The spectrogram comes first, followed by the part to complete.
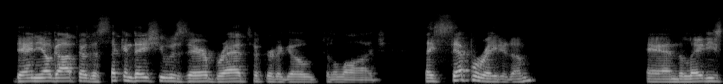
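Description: Against a quiet background, a man with a South Texas accent talks at a moderate pace and medium pitch, with ordinary pitch variation. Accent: South Texas American. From South Texas, San Antonio. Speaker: Navy veteran and coffee entrepreneur. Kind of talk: casual interview chat.

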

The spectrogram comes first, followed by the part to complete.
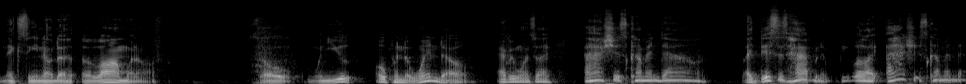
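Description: With long, frequent pauses and very wide pitch swings, a man with vocal fry and a fairly low pitch talks at a fairly quick pace. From Caribbean, Montserrat. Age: 30s. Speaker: professional basketball player. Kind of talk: casual chat. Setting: studio.

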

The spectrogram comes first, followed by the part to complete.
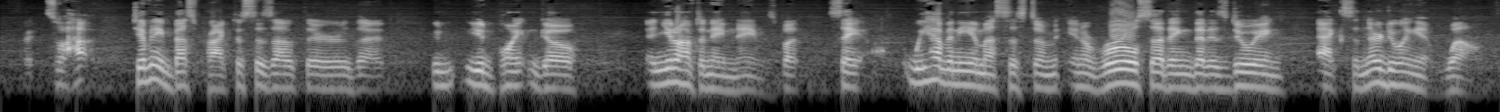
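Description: Fairly quick and fairly high in pitch, this man's delivery is an unremarkable speaking voice with ordinary pitch variation. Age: 40s. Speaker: podcast host. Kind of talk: interview at a conference. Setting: expo event.

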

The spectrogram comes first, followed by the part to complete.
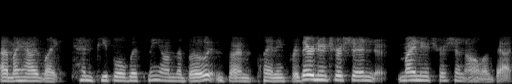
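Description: A woman's plain, everyday voice, fairly low-pitched, with ordinary pitch variation and an American accent. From Texas. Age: 40s. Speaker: marathon swimmer. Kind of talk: casual chat.

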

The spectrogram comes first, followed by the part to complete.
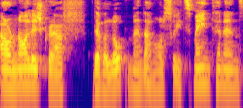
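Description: Moderate pace and fairly even intonation in an Iranian accent, on a very clean recording with a silent background. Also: woman. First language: Persian. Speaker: data scientist. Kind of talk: interview.

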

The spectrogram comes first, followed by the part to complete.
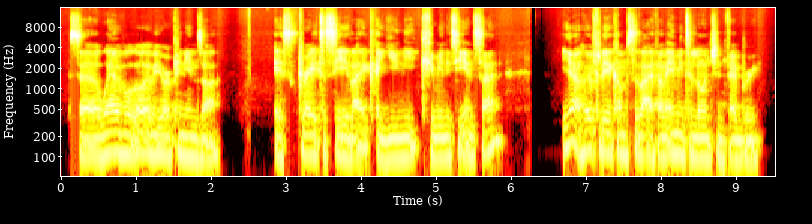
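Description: A man with an unremarkable speaking voice, fairly low in pitch with ordinary pitch variation, at a fairly quick pace and very even loudness. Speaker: poet and brand strategist. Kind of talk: casual podcast interview.

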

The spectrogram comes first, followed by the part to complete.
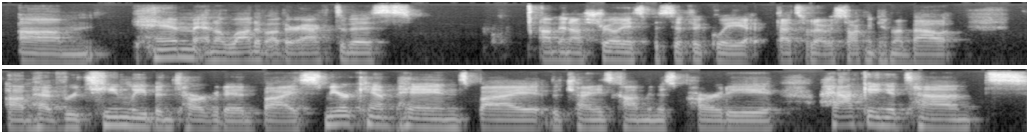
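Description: A man's fairly low, bright and sharp voice with fairly even intonation, very even loudness and a moderate pace. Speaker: student and pro-democracy activist. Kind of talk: remote interview.

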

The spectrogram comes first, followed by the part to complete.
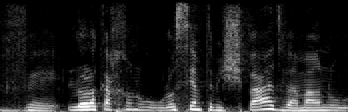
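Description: Fairly even intonation carries the woman's dark, mellow tone. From grew up in many countries; Israeli-Australian. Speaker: company founder. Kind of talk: interview. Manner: halting, many fillers.

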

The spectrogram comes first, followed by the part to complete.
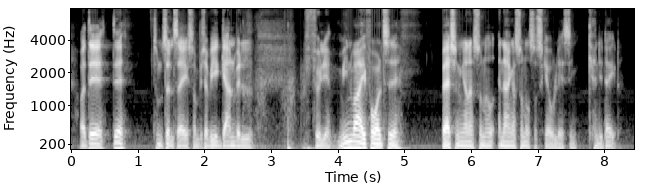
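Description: Long, frequent pauses break up speech at a moderate pace. The recording is very clean, with a silent background. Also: man. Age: 20s. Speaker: personal trainer. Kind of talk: casual interview.

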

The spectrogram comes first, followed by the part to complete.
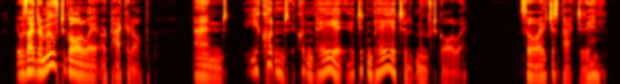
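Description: Very wide pitch swings and a fairly quick pace in a western Irish accent, dry and close with no echo, on a very clean recording with a silent background. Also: man, fairly low pitch for a man. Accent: Irish, west of Ireland. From Ireland, County Mayo (Castlebar). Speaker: radio DJ and social media manager. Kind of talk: casual chat.

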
